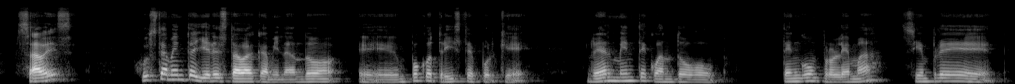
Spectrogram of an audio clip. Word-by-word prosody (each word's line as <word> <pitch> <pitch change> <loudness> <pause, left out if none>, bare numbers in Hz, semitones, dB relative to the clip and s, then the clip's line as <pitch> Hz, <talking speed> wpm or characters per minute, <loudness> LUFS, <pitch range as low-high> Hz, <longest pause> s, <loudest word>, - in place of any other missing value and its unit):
¿Sabes? 475 -1 +5 0.5
Justamente 220 +2 -1
ayer 155 -6 +2
estaba 135 -4 +7
caminando, 120 +3 -1
eh, 110 0 -6
un 125 +2 -11
poco 165 +1 -2
triste 135 0 -6
porque, 135 - -9 0.4
realmente, 165 +4 -1
cuando 120 -5 -4 0.6
tengo 145 +3 -1
un 160 - -7
problema 130 - -3
siempre 140 -2 -4
135 Hz, 95 wpm, -22 LUFS, 120-165 Hz, 0.6 s, estaba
